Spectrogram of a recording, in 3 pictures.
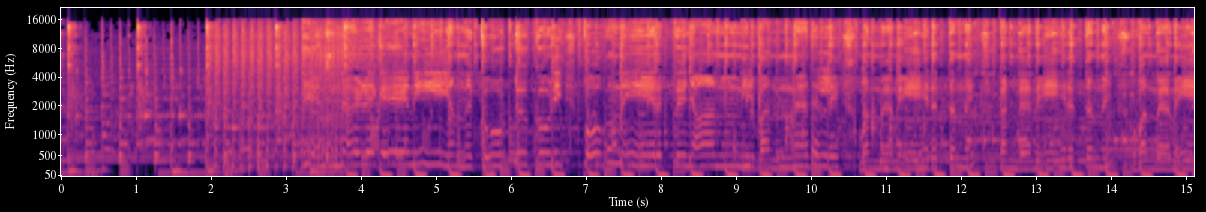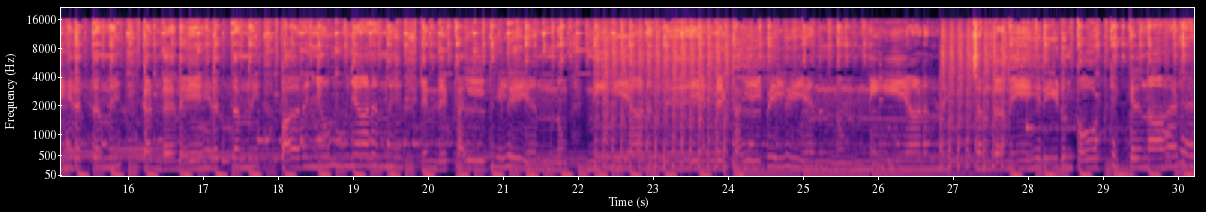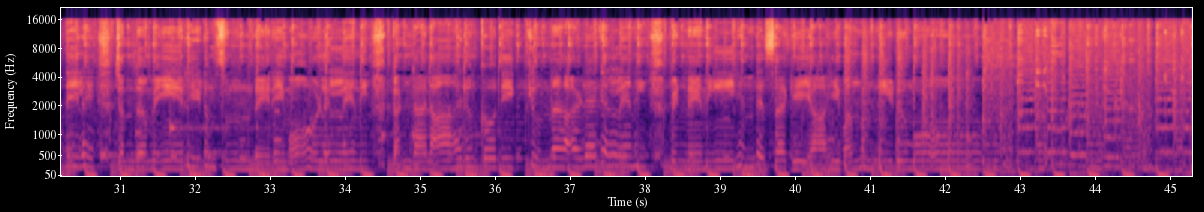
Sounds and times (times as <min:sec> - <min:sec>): Dance music: 0:00.0 - 0:45.3.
